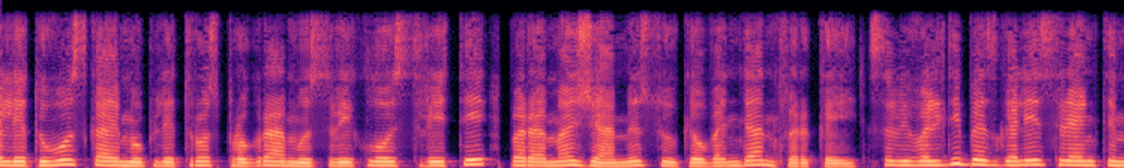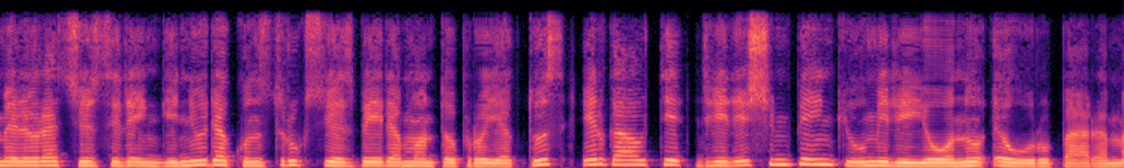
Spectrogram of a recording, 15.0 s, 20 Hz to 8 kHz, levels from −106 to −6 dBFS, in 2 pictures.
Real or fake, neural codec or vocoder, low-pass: fake; codec, 16 kHz in and 24 kHz out, 1 kbps, XY-Tokenizer; 7.2 kHz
